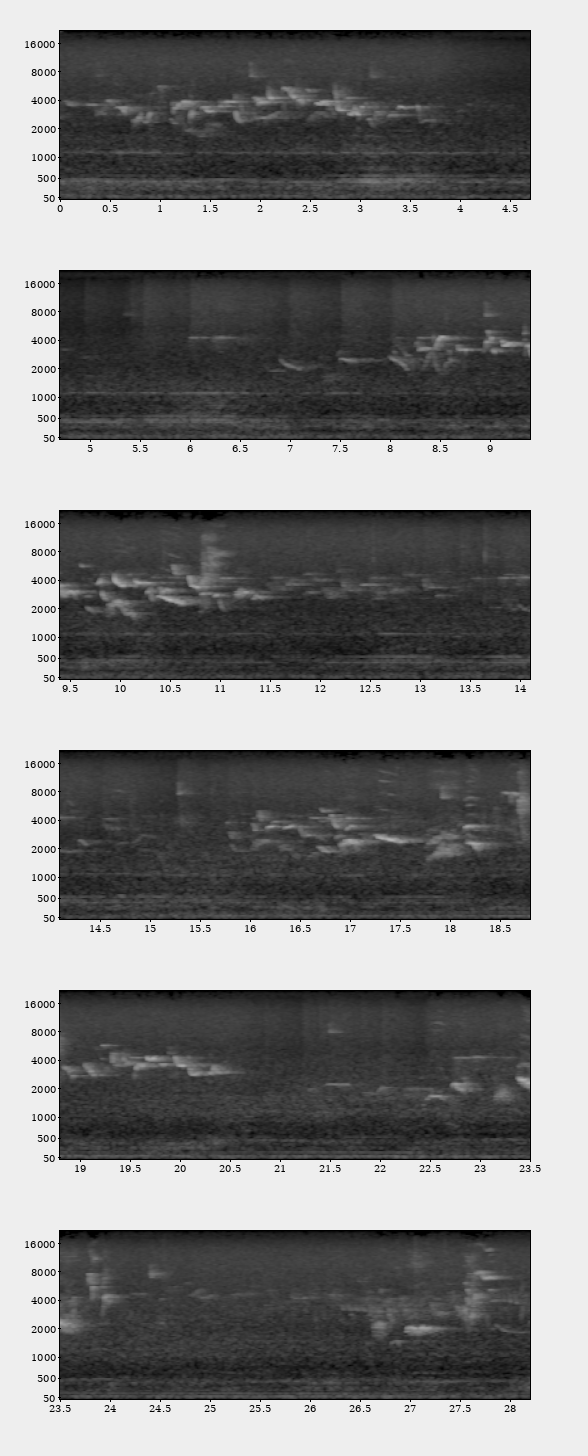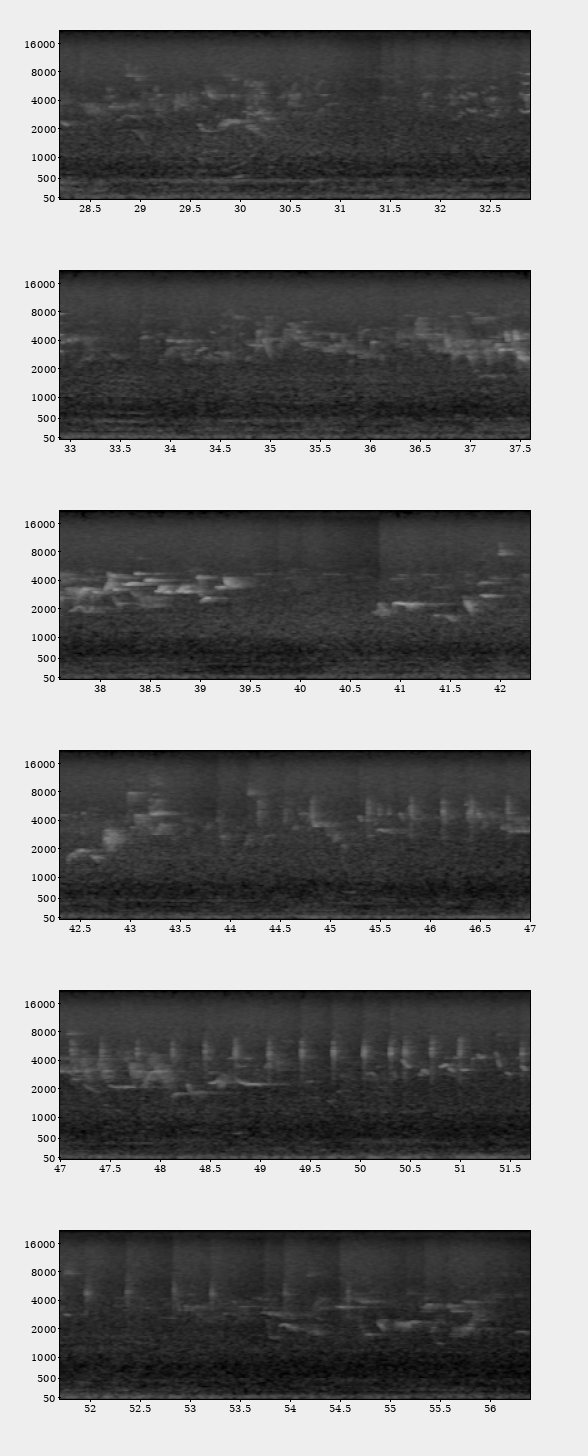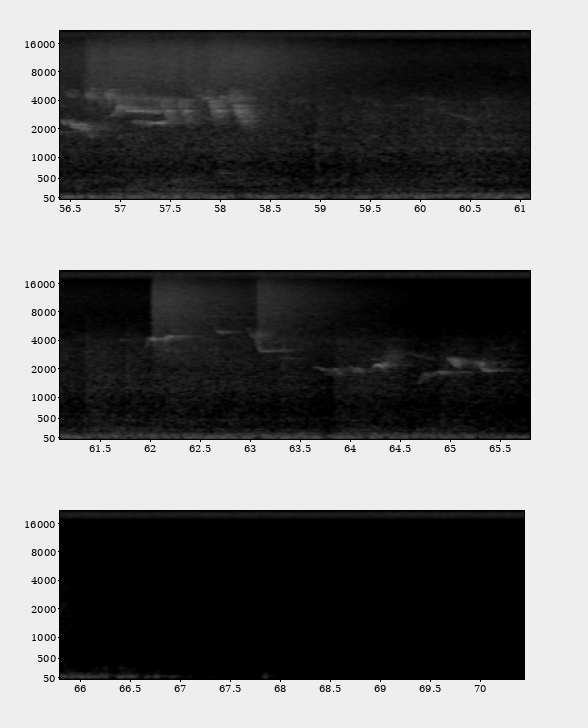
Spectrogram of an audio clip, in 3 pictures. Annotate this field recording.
An einem Rapsfeld an einem milden Frühlingsspätnachmittag. Der Klang von Bienen in den Rapsblüten, das Zwitschern von Vögeln und ein Flugzeugüberflug. At a canola field on a mild late spring afternoon. The sound of bees inside the canola blossoms, the tweet of birds and a plane crossing the sky. Projekt - Stadtklang//: Hörorte - topographic field recordings and social ambiences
